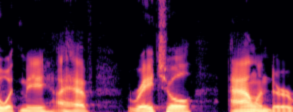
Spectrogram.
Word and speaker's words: Allinder: me i have rachel allender rhymes with calendar founder and ceo of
